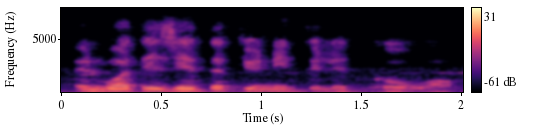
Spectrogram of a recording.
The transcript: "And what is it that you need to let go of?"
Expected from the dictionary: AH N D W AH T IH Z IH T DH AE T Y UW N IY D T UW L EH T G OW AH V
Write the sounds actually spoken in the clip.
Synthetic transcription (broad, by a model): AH N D W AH T IH Z IH T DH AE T Y UW N IY D T UW L EH T G OW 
